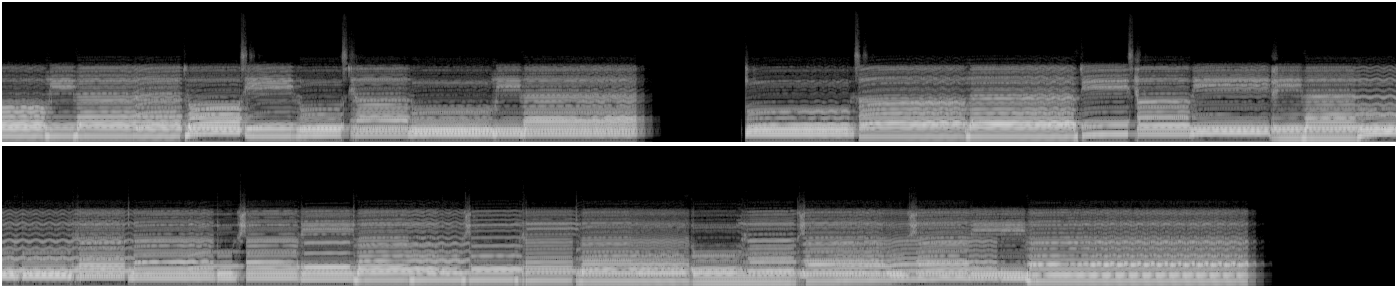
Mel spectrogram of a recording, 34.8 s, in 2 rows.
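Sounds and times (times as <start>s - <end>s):
choir singing: 0.0s - 8.0s, 9.3s - 33.1s.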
